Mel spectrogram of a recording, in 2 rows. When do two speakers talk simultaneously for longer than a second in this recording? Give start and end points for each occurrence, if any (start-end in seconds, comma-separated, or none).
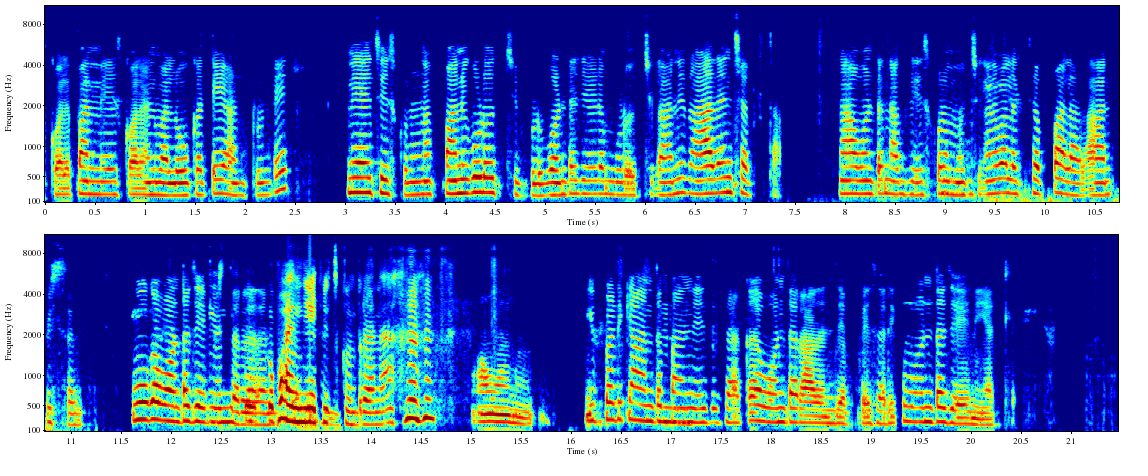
12.5-13.9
